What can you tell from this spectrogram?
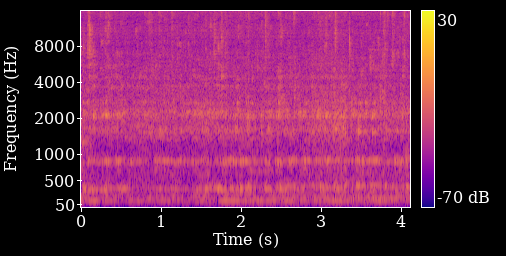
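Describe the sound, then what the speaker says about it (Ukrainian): Homemade grape wine streams from a manual press in a garage, a continuous soft trickling and gurgling of liquid, steady and quiet, with a low hum underneath. "І через наш апарат тече вино."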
